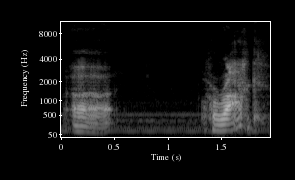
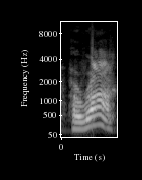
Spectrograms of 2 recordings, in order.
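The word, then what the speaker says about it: Haruuc: And I would pronounce it Haruk because it's H-A-R-U-U. Haruk.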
